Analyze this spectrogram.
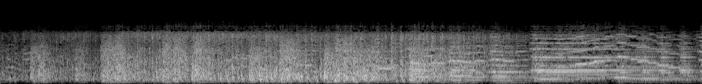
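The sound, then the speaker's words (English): Dramatized gunfire rings out as bank robbers make their getaway after blowing a vault: a dense, loud barrage of crackling, popping shots over a rough roar, with voices emerging toward the end. “Robbers got away after a running gun battle, and with them went $5,000 from the vault of the Bank of Wellston.”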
